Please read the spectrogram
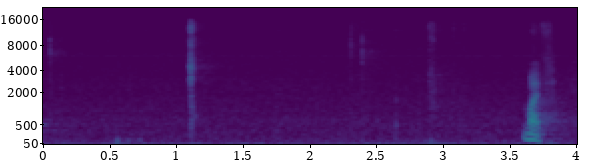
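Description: Computer mouse clicks: one sharp click about a second in, then a few fainter ones.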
